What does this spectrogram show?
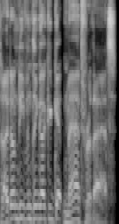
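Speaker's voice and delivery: ordinary delivery, nothing marked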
